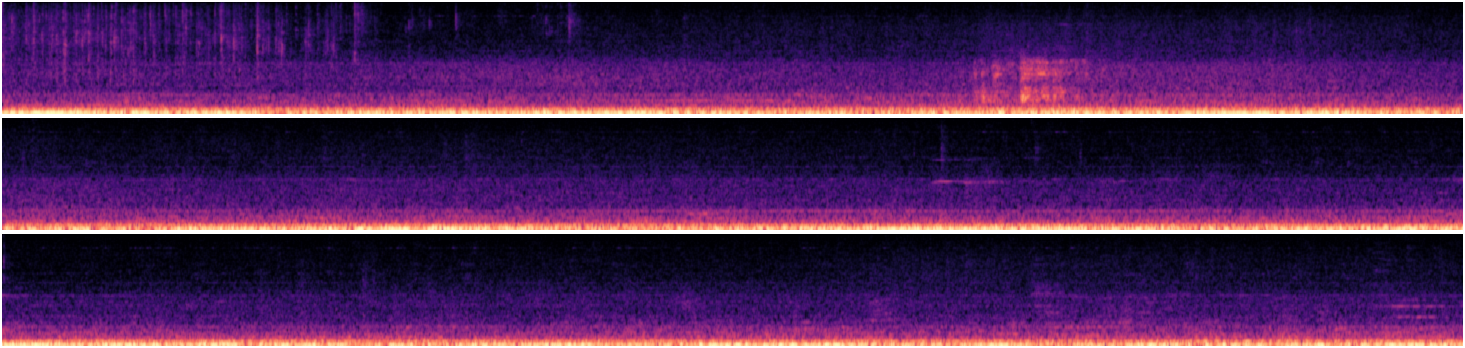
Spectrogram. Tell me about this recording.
midnight ambience, stony street ...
